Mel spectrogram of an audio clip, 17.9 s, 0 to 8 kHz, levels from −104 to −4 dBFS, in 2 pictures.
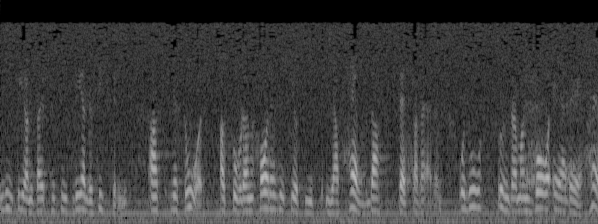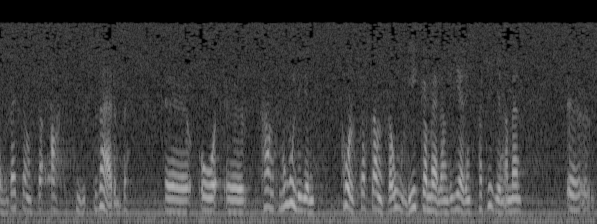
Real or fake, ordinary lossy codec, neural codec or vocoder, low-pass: real; MP3, 24 kbps; none; 7.2 kHz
